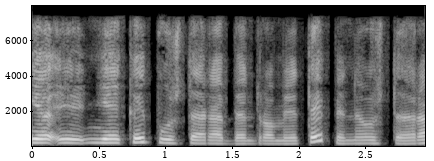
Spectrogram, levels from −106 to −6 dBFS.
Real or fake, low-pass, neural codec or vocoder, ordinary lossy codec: real; 7.2 kHz; none; AAC, 48 kbps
